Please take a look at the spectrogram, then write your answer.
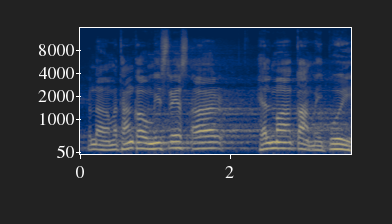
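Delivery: formal roll-call announcement; calling out names. Real, not acted. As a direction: call the next name out clearly.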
